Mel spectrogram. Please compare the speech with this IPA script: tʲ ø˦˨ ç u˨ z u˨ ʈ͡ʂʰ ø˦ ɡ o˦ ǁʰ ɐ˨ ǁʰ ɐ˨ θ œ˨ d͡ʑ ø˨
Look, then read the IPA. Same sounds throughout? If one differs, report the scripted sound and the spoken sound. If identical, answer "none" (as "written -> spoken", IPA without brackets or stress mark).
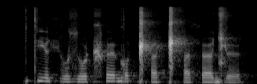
none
